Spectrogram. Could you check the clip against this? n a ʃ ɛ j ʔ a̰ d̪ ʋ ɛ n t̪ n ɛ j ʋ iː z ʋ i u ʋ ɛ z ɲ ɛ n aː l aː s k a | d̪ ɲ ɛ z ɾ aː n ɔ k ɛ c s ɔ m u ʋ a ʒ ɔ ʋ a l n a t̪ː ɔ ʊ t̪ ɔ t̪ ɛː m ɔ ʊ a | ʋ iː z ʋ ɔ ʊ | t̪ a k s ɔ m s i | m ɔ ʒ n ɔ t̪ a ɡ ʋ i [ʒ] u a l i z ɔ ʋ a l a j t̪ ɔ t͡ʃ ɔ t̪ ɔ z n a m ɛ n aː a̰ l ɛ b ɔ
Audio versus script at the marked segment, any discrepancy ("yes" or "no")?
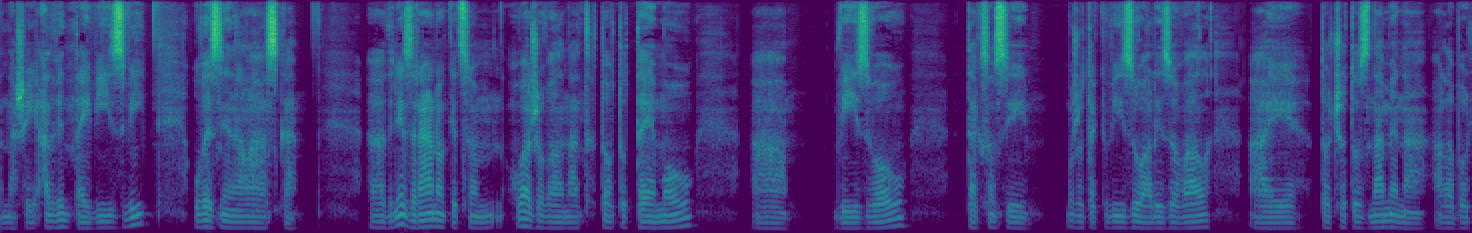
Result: yes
